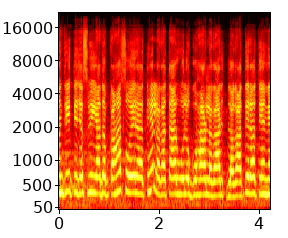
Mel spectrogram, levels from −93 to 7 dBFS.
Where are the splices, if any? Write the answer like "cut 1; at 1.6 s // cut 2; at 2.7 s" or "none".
none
